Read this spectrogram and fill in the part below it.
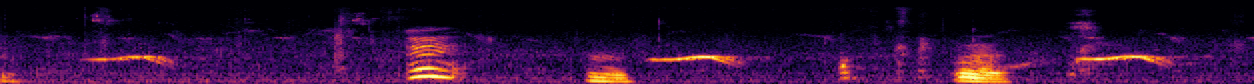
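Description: Free-range country chickens clucking and squawking in short bursts, several calls spaced across the clip over a quiet outdoor background, fairly close.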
